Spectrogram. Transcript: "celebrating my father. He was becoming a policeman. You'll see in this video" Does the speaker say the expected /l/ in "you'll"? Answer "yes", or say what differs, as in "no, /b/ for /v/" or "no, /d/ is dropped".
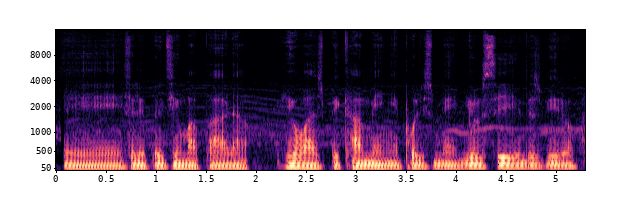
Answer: yes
